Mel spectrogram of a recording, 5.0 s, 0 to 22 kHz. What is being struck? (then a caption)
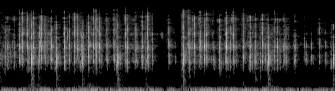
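Mechanical keyboard with aluminium case. Fingertips of both hands type steadily on a compact Iron 165 mechanical keyboard with a plum-red aluminum case and black keycaps. A quick stream of short, crisp clacks with bright upper tones dies away almost instantly after each keystroke. A brief lull near the middle interrupts the rhythm before the typing picks back up.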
